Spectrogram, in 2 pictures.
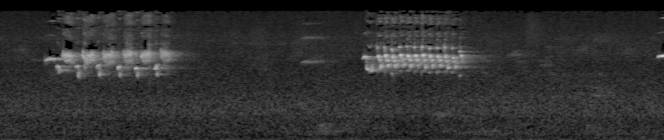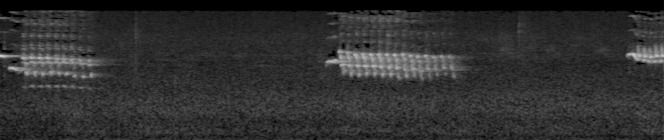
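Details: Repeated song from a Japanese robin in a dark spot, sung on its sixth and final day at the site: five brief rattling trills delivered about every three seconds, each with a high lead-in note.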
